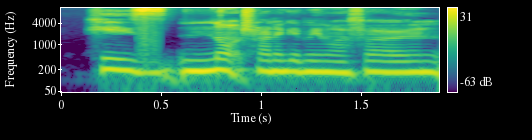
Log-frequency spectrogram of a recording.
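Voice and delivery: ordinary delivery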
